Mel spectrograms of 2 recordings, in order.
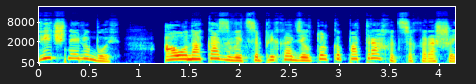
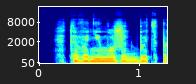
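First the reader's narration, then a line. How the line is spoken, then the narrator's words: Whisper. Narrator (Russian): прошептала Дебора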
